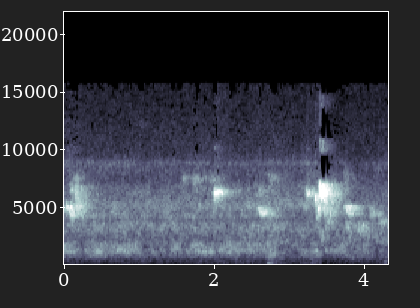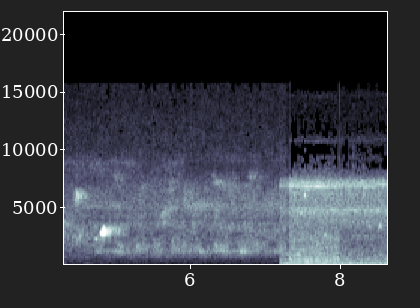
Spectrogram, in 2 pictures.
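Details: Flame-throated bulbul (Rubigula gularis), song.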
